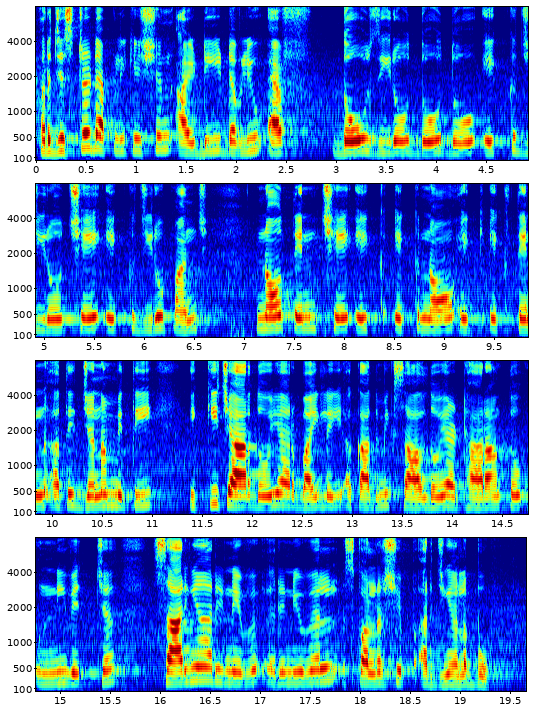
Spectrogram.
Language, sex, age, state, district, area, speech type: Punjabi, female, 30-45, Punjab, Bathinda, urban, read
